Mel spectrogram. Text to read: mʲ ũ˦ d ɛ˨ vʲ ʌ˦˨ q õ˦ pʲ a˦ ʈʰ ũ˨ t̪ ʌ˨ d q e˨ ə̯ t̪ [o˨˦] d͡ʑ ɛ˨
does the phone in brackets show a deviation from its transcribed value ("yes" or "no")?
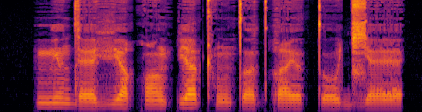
no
